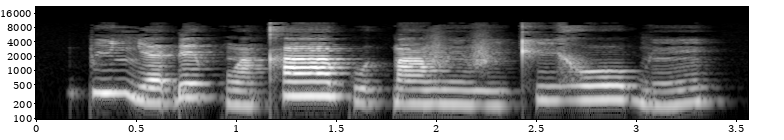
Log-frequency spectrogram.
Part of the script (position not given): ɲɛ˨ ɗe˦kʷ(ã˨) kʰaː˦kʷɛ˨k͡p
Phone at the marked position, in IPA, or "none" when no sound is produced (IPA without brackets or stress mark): ã˨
